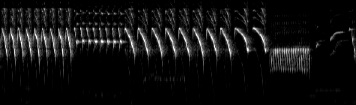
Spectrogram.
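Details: Canary song for song training: long runs of rapid descending whistled notes, about nine per second, then slower sweeping slurs, ending in a buzzy trill and a brief whistle.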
